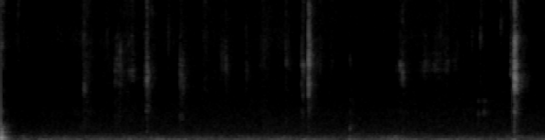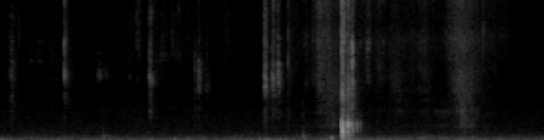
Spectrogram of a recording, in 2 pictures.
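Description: Faint, scattered clicks of a small flat-blade screwdriver tip levering a plastic model brake disc off its hub pins, with a louder click near the end.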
